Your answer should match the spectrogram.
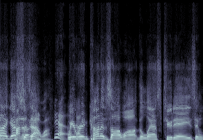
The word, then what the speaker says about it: Kanazawa: That's Kanazawa. Okay. What do I know? I think it's pretty straightforward in Japan. Well, I guess we were in Kanazawa the last two days and walked through uh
